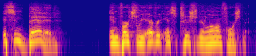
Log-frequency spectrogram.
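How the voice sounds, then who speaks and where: A man's voice: fairly high pitch, big pitch swings, quick pace, a little mellow. A man speaking as an opinionated interview guest, emphatic and rhetorical, repeating his points. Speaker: podcast guest, police leadership speaker.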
